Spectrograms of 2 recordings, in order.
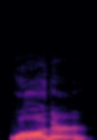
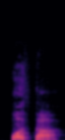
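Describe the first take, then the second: First: American accent, with the T sounding like D. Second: British accent, with a clear T and no R. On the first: "in American English, we say it water, water, pakai D" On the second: "in British, we say it water"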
